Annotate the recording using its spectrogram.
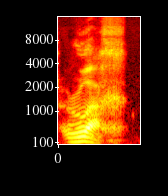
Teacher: The accent is on the U, and it's just a short A, and the A is written to the right of the chet, not straight underneath it. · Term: patach furtivum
